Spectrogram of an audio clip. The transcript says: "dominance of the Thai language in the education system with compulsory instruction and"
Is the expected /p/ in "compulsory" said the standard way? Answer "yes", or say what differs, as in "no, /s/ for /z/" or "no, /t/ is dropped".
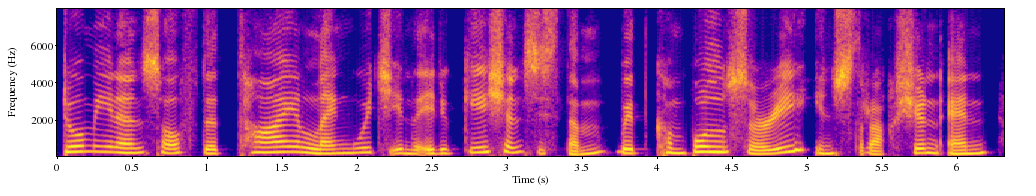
yes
